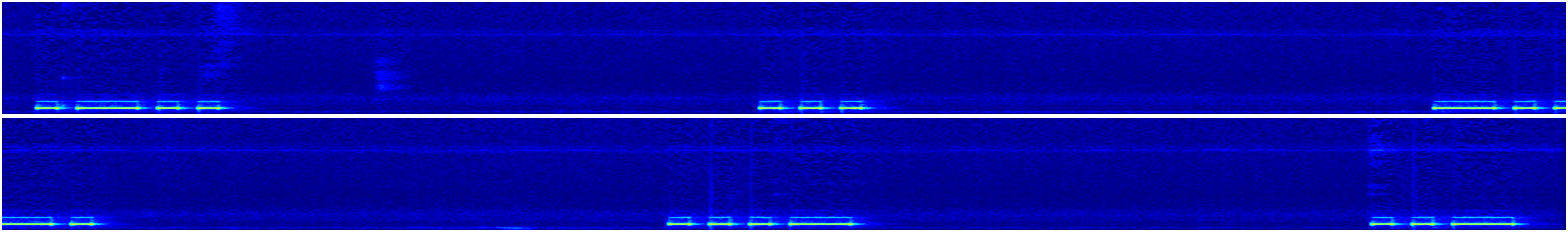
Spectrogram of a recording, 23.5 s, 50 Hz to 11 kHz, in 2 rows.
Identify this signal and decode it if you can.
Morse code, heard as a keyed tone, about 8 wpm, 650 Hz. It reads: L S C V U
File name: jh8cbh / 2025cw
